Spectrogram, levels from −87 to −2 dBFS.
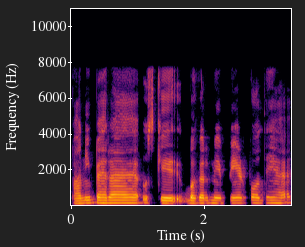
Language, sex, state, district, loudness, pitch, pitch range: Hindi, male, Uttar Pradesh, Deoria, -19 LUFS, 150 Hz, 150-155 Hz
